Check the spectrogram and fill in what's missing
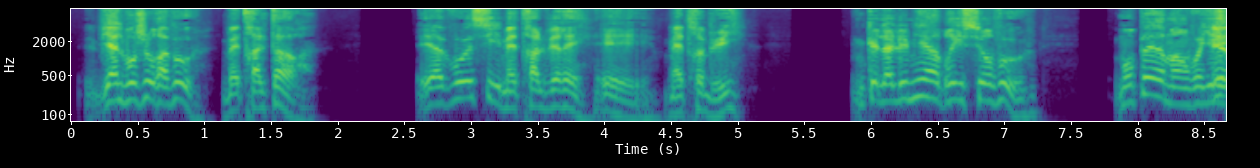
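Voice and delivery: butter up the grown-ups; eager polite boy. Acted.

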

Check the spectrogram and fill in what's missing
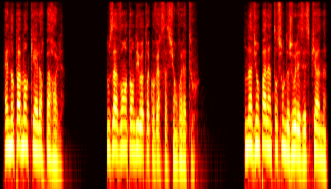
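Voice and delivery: high-pitched character voice, explaining; earnest young companion. Acted. Companion owning up to overhearing and offering help, earnest high voice. Elaine pleads with Liandrine in story.

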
